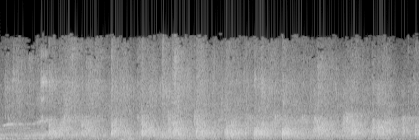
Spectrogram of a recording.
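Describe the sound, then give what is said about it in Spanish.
A church audience applauds together during a sermon, giving a round of applause to God: a steady wash of many hands clapping with a faintly pulsing rhythm, fairly loud and sustained throughout with no voices standing out. “Dale un aplauso a Dios, qué chévere, ¿no?”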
